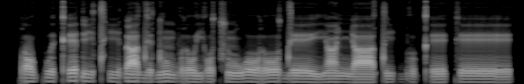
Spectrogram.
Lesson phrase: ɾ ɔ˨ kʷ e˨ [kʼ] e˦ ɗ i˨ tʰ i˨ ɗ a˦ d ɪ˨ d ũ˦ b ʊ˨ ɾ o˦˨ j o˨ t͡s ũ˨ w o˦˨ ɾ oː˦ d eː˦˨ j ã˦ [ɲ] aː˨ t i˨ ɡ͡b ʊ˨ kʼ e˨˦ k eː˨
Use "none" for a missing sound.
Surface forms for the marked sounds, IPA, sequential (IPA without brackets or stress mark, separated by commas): kʼ, ɲ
